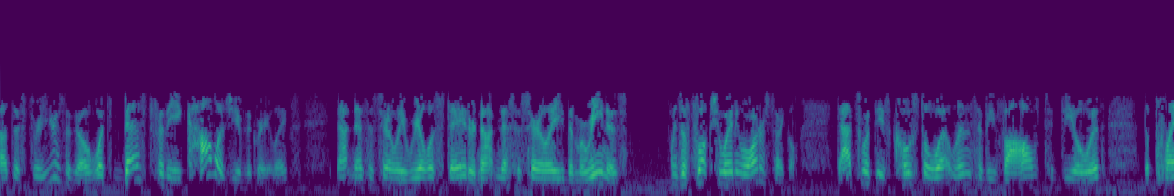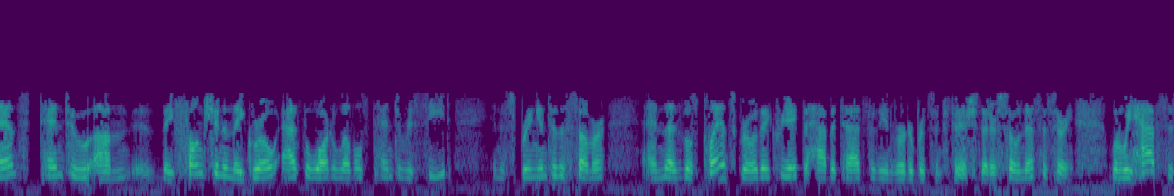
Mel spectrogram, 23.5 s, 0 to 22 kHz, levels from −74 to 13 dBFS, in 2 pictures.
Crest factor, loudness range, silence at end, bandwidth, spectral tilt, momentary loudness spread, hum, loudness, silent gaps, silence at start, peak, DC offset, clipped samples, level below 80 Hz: 20 dB; 3 LU; 0 s; 3.8 kHz; 3 dB/octave; 13 LU; none; -24 LUFS; none; 0 s; -4 dBFS; under 0.1%; under 0.1%; -64 dBFS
